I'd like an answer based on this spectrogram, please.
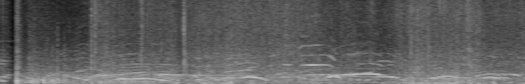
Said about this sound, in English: Suddenly, there came a sound of a splash, and then another, and then, in a matter of seconds, the dock cleared, and the waters of Mystery Bay were all abroil as screams of delight and agony filled the air.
